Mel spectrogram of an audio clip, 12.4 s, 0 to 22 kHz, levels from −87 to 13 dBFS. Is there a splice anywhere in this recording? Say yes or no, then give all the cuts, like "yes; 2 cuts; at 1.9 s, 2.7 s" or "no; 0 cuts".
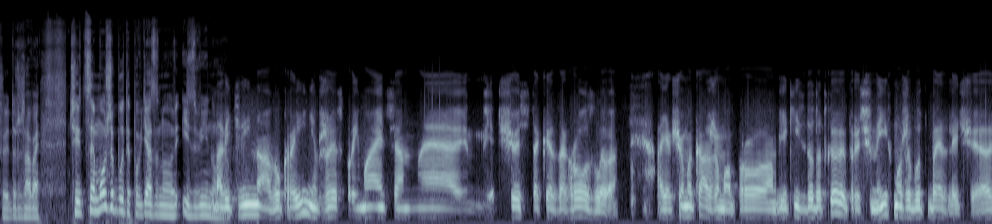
no; 0 cuts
